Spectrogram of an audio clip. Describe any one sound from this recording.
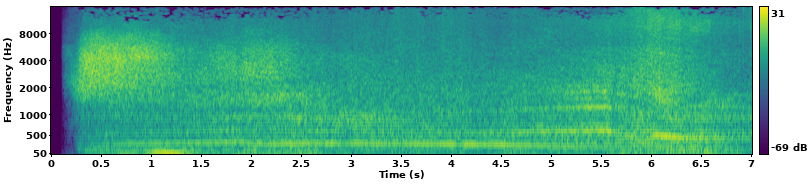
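A motorcycle engine roars and revs.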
